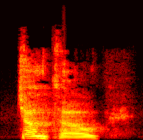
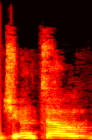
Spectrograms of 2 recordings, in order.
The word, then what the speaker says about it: Junto: They came up with J-U-N-T-O. Depending on who you ask, it can be pronounced Junto, Junto, or Junto, where the J is not pronounced at all. Anyhow, we needed a new name for our little group here in the Valley of the Sun.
